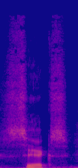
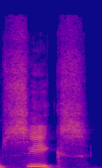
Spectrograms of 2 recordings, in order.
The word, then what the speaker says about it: Sikh: about them call them sikhs well that that's not right i think uh the the six don't mind being called sikhs because in english it sounds like they're being called sick well that's kind of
